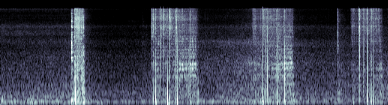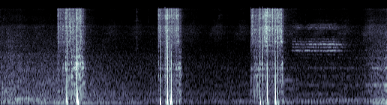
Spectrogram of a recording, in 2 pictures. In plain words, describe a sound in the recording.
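An electric welding arc crackles and hisses in short bursts.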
